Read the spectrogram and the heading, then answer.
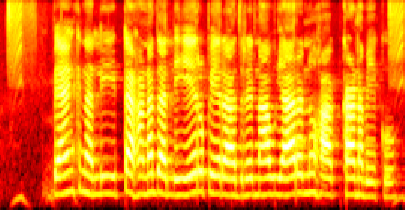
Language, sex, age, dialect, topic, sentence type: Kannada, female, 18-24, Coastal/Dakshin, banking, question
